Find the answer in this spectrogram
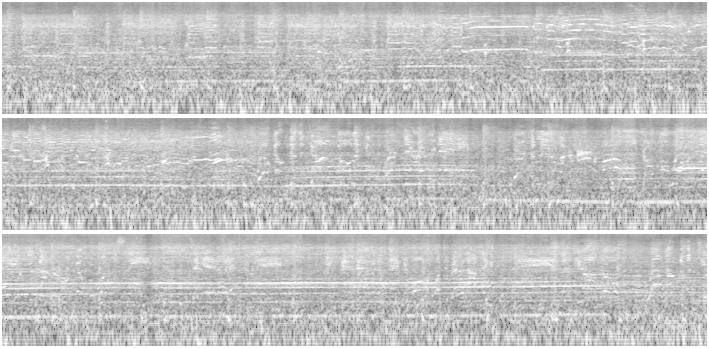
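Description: Sportbike engine running at speed with heavy wind rush, its steady pitch stepping to a new level a couple of times. Music with singing plays over it.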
